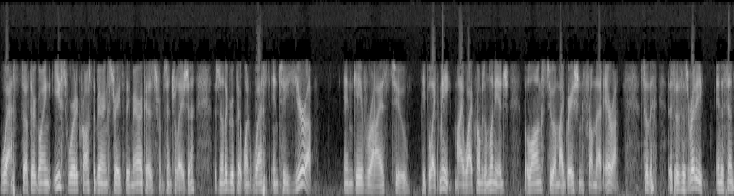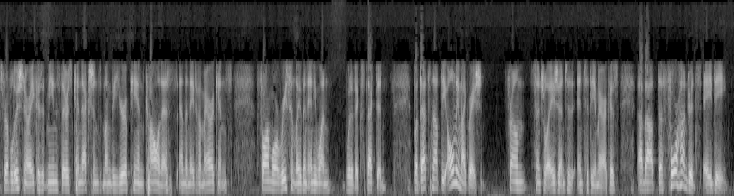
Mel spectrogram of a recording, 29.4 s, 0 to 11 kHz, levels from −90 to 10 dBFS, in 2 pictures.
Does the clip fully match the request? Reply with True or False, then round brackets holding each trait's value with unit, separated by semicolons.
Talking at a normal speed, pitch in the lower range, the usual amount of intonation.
False (185 wpm; 120 Hz; 2.0 semitones)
